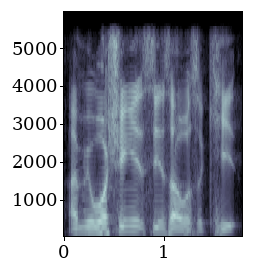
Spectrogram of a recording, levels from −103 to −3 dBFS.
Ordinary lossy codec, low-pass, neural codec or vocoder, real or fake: none; 5.4 kHz; none; real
